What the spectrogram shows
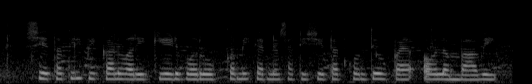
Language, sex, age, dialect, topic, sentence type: Marathi, female, 18-24, Standard Marathi, agriculture, question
